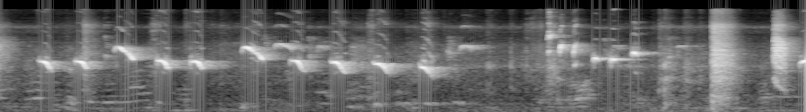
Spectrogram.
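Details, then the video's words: Female greater green leafbird in full, open song packed with rich varied phrases: a fast run of clear whistled notes, each a short slurred upsweep repeated about three times a second, then bright chirps and loud harsh rasping bursts near the end. "Cucak ijo betina paling gacor ngeplong isian super mewah"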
